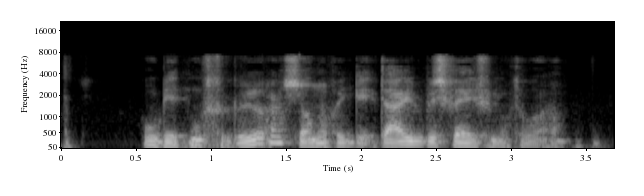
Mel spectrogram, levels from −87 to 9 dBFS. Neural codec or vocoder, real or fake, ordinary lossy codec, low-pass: codec, 16 kHz, 1 kbps, FunCodec, trained on Chinese and English, 50 frames a second; fake; AAC, 48 kbps; 7.2 kHz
